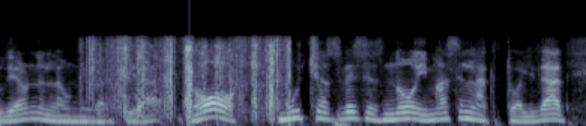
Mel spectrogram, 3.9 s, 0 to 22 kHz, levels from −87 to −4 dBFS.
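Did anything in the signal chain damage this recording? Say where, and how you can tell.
Yes. From 0.53 to 1.93 s a dense, uneven scratching and rustling rides over the speech, somewhat louder than the speech itself, then stops. That points to the analogue wiring stage and is likely cable scratch noise: a worn cable, connector or control being moved, so its contact resistance fluctuates rapidly and injects bursts of noise. The AMR-WB wideband coding at 12.65 kbit/s adds only light coding texture and is not the source.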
